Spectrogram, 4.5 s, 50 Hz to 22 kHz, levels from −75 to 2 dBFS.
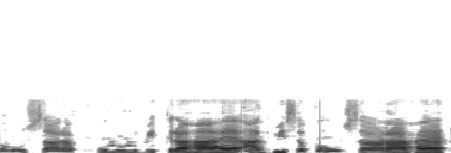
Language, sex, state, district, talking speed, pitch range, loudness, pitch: Hindi, female, Bihar, Sitamarhi, 160 wpm, 225-245 Hz, -16 LUFS, 240 Hz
